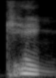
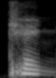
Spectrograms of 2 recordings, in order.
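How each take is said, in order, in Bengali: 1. k-এর মধ্যে জোরালো শ্বাসের ঝলক আছে। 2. k-এর মধ্যে জোরালো শ্বাসের ঝলক আছে।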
